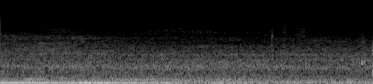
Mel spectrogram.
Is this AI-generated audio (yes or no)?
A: no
